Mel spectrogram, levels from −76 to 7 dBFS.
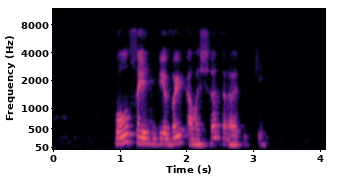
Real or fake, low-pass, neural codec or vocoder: fake; 7.2 kHz; codec, 16 kHz, 2 kbps, X-Codec, HuBERT features, trained on general audio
